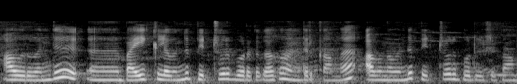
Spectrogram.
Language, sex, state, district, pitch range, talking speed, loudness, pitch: Tamil, female, Tamil Nadu, Namakkal, 200-240 Hz, 125 wpm, -17 LUFS, 210 Hz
